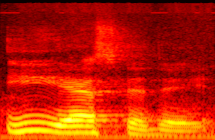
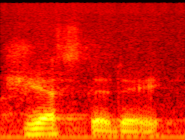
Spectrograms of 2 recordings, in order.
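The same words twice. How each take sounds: First: It begins with an ee vowel sound. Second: It begins with a j-like consonant sound. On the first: This is how a Brazilian speaker tends to say it. "o brasileiro tem a tendência a falar yesterday, né? Com o, o som de I" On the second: This is how a Spanish speaker tends to say it. "O falante de espanhol tem a, a tendência a falar yesterday"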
